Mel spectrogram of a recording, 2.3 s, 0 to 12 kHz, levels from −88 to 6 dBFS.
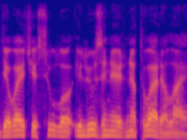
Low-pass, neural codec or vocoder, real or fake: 10.8 kHz; none; real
